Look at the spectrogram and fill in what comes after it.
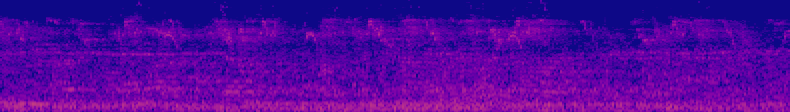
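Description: Small birds chirping over and over, several short high chirps a second, over a steady low background hum.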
